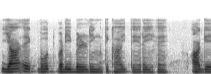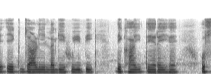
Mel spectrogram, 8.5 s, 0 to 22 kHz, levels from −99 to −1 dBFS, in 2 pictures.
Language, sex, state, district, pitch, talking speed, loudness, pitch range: Hindi, male, Rajasthan, Jaipur, 130 Hz, 150 wpm, -23 LUFS, 125-135 Hz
